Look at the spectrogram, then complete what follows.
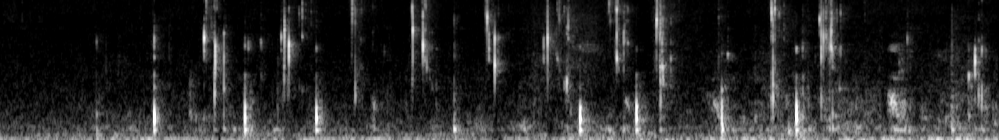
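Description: Close-miked ASMR mouth sounds of mock eating: wet smacking, tongue clicks and bites, quick irregular clicks a few times a second.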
